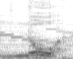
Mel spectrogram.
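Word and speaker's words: Noor: Amber fragrance this is we have no I believe is the prononciation nor n o o r got this for still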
